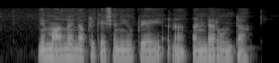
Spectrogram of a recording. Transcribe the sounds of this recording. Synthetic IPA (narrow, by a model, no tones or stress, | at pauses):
nimːɐaːnlɐjnɐplikeːʃɐnjuːpiːɐjɐɳɖɐɾuɳʈaː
